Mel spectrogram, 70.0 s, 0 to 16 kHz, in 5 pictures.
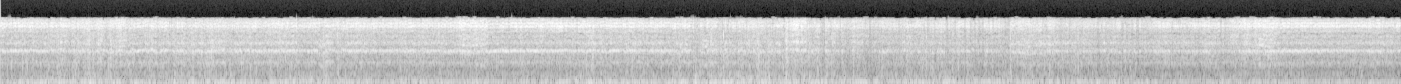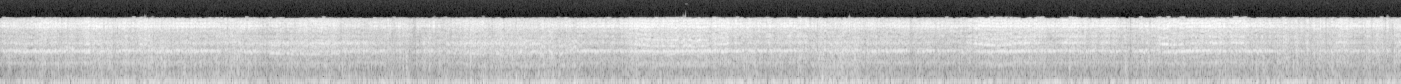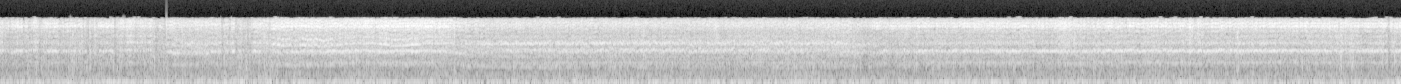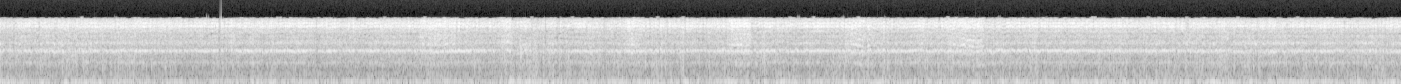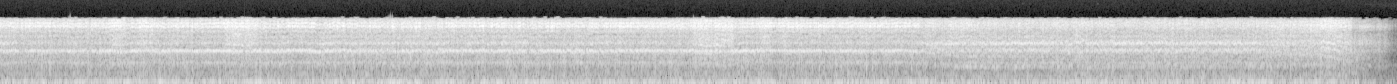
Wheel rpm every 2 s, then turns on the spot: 230, 230, 230, 230, 230, 230, 230, 220, 230, 220, 230, 230, 230, 230, 230, 220, 200, 190, 220, 230, 230, 240, 230, 230, 230, 230, 230, 230, 230, 230, 230, 230, 220, 190, 120.
none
